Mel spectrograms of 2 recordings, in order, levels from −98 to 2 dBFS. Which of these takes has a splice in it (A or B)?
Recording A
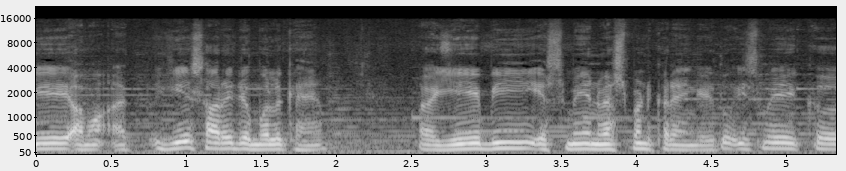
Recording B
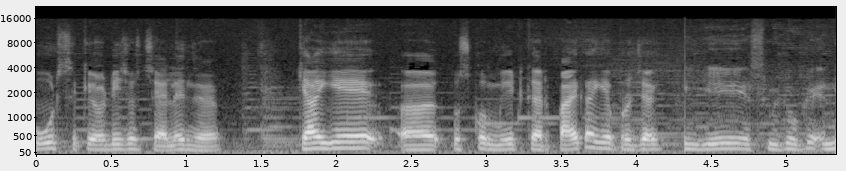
B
